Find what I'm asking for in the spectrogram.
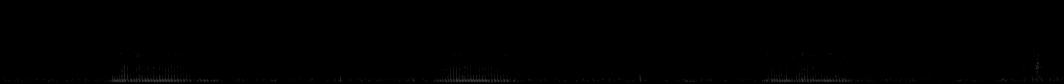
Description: Turn up your speakers to hear this little purr of a snore.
